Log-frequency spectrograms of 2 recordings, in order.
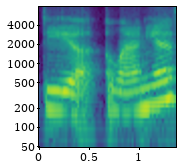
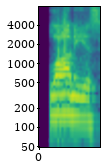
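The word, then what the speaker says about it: Launius: Lonnias is the correct pronunciation.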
